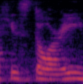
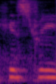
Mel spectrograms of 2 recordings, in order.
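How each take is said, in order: First: History drawn out as his-STO-ry; wrong full history. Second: History as HIS-tree, O dropped; two-syllable history. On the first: Teacher warns against it, history as three-syllable his-STO-ry. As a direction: say history with a clear, stressed O. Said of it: "ไม่ใช่ history นะ". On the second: Teacher contrasts it with his story, history as HIS-tree. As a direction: stress HIS and merge the rest of history. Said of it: "แต่มันก็ออกเสียงต่างจาก". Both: Shown as a demonstration.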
